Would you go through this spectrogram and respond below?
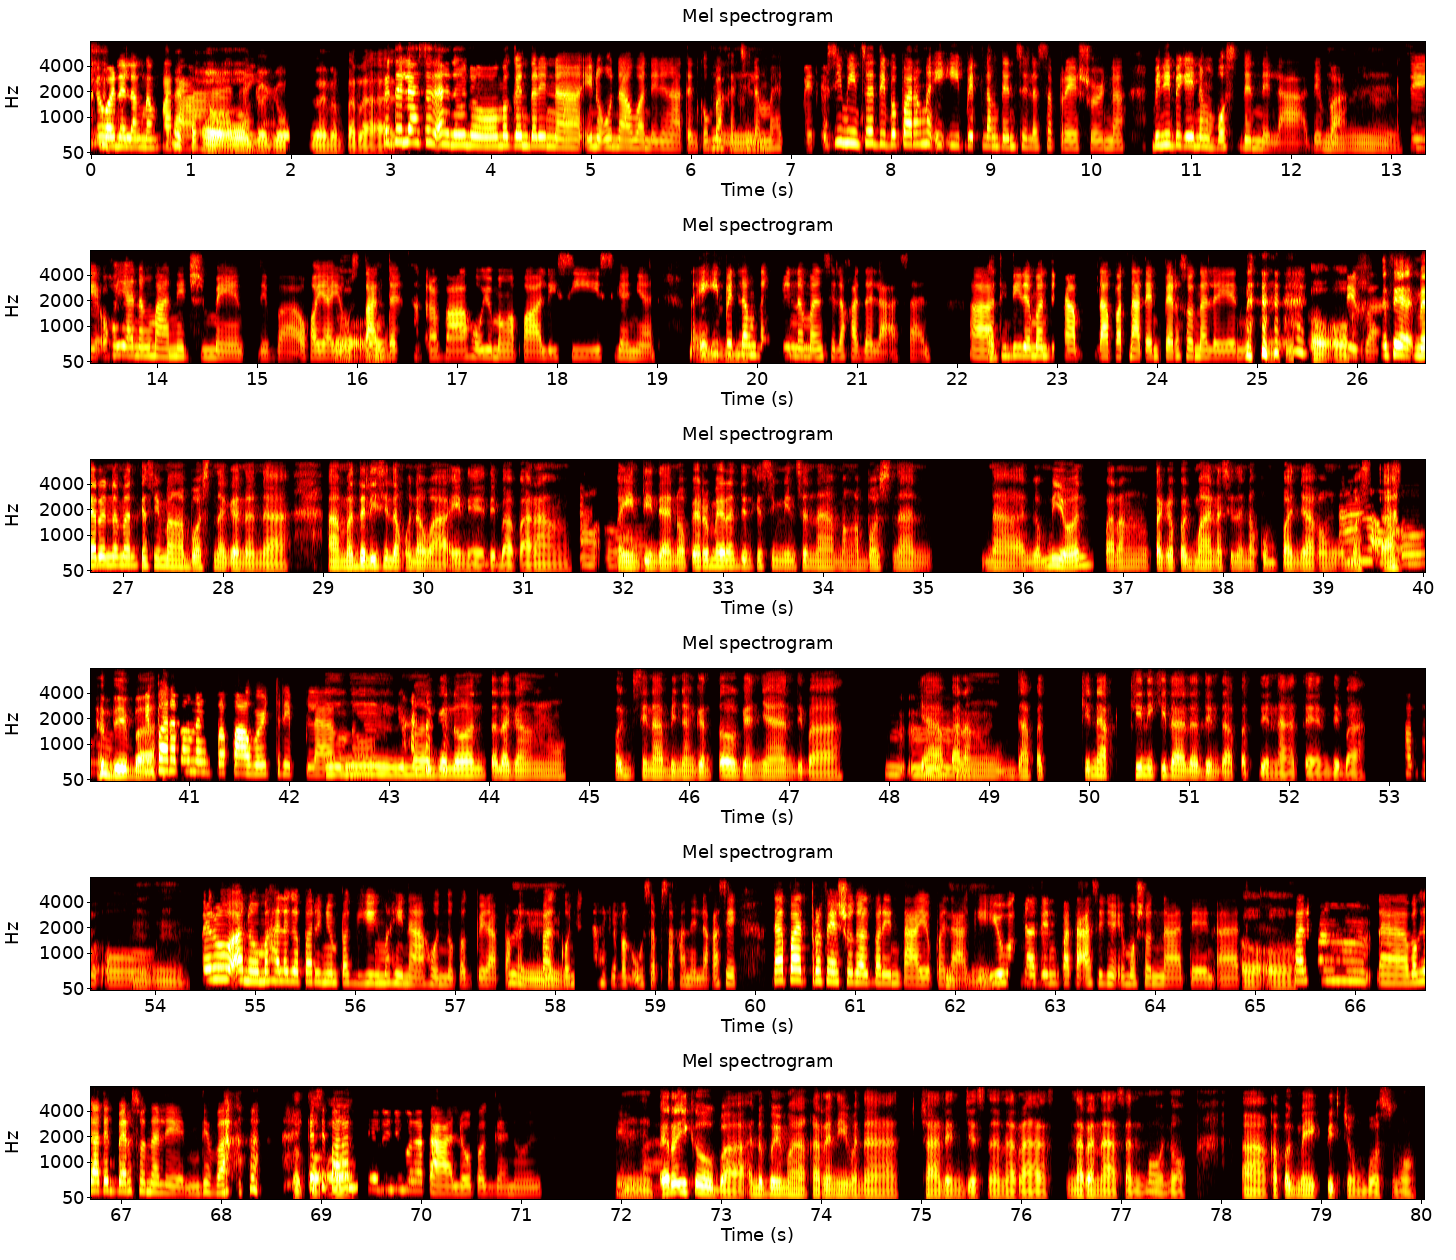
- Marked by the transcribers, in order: laughing while speaking: "Oo"; tapping; laugh; laughing while speaking: "umasta, 'di ba?"; laugh; chuckle
- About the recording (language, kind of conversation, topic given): Filipino, unstructured, Paano mo hinaharap ang pagkakaroon ng mahigpit na amo?
- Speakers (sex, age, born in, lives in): female, 30-34, Philippines, Philippines; male, 35-39, Philippines, Philippines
